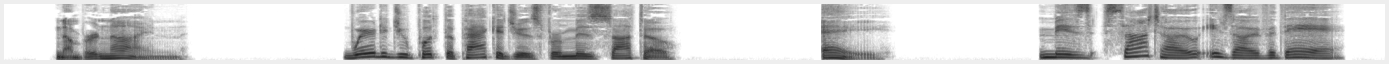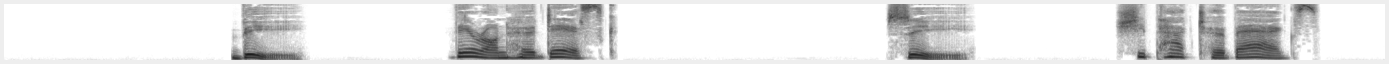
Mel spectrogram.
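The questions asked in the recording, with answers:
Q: Where did you put the packages for Ms. Sato?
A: B: They're on her desk.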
